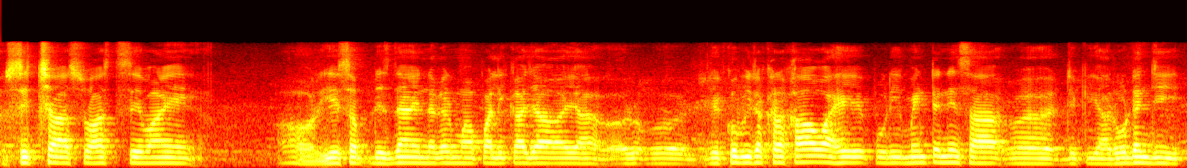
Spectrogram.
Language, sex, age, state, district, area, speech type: Sindhi, male, 60+, Uttar Pradesh, Lucknow, rural, spontaneous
